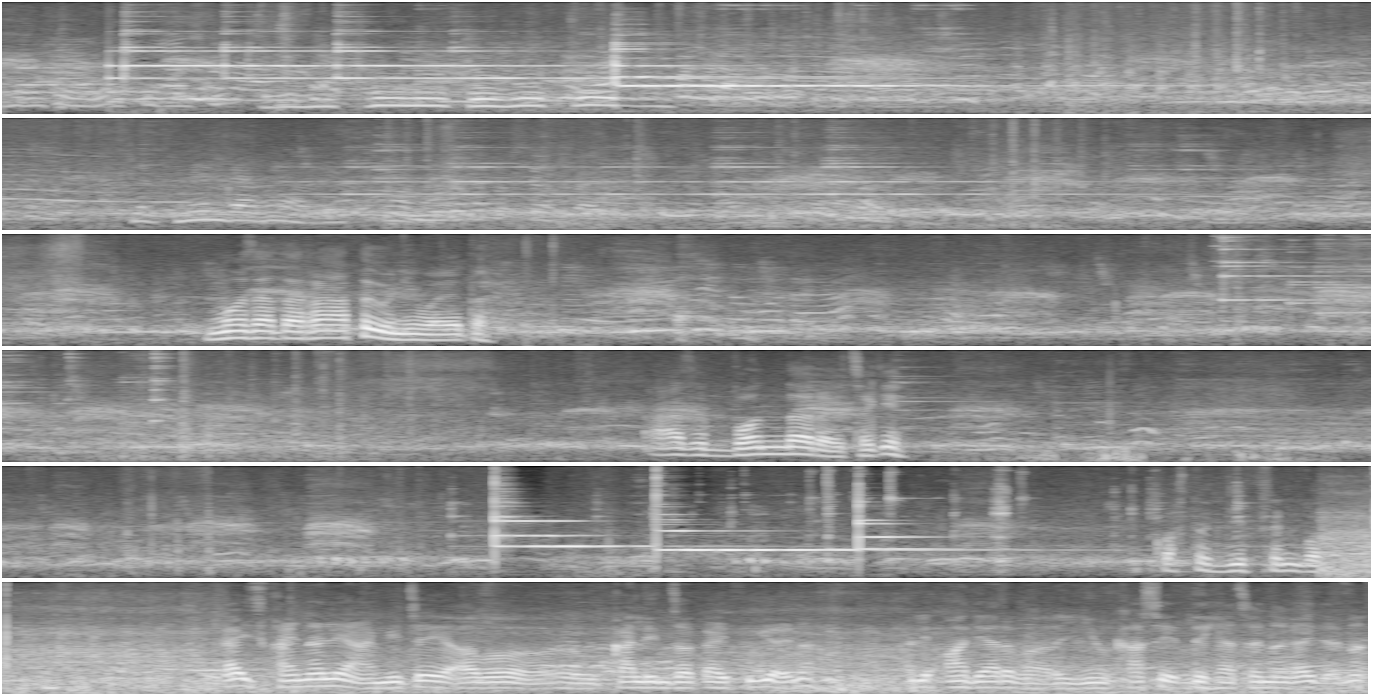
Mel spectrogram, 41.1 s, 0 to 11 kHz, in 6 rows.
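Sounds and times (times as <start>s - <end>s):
murmur of voices: 0.0s - 29.8s
pigeons cooing: 0.0s - 33.6s
struck bell ringing: 0.5s - 6.2s, 8.1s - 13.0s, 19.8s - 21.4s, 29.6s - 32.9s
person's voice: 35.2s - 41.0s.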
